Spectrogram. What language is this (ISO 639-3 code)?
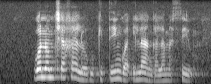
nbl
